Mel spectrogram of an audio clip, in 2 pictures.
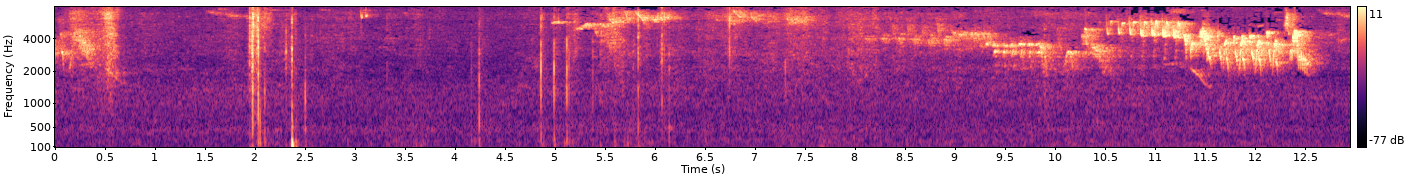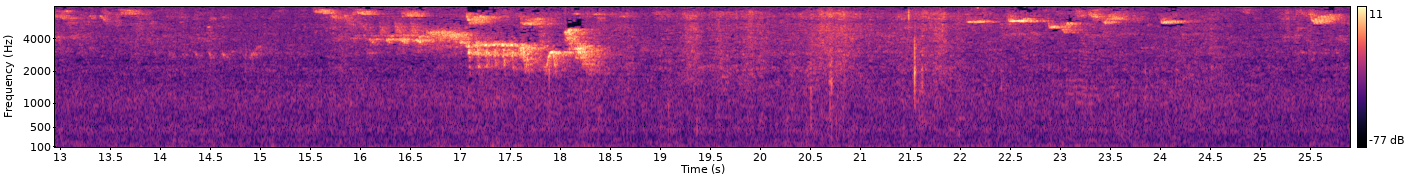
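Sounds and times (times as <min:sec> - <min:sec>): faint outdoor background noise: 0:00.0 - 0:25.9
songbird trilling: 0:08.5 - 0:12.8, 0:16.3 - 0:18.4.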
